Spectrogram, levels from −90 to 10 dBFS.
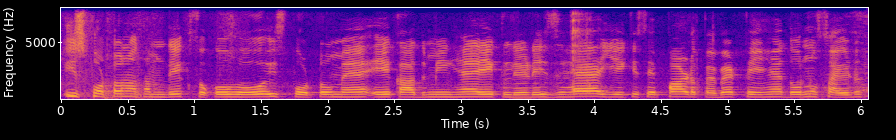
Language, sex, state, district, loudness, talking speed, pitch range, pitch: Hindi, female, Haryana, Jhajjar, -12 LUFS, 250 wpm, 205-220 Hz, 210 Hz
